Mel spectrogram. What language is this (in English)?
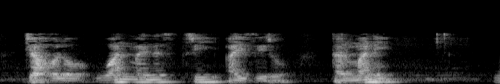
Bangla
